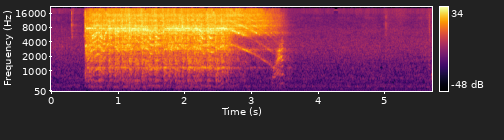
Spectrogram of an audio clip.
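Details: Jeep TJ swapped to a Chrysler 318 V8 with an AW4 transmission, first turn-over after wiring: the starter spins the engine briskly for about three seconds in an even rhythm of roughly three to four pulses a second; cranking sounds healthy.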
